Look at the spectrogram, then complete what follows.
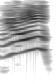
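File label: story, Japanese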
